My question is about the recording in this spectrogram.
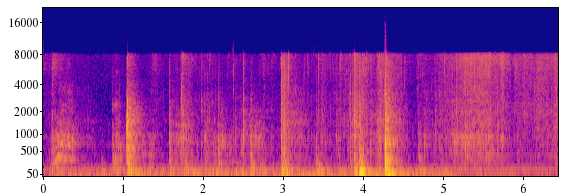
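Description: Clear plastic shrink wrap being picked at, torn and peeled off a long cardboard diamond-painting kit box: crinkling and crackling plastic, with two sharp knocks about four seconds in that are the loudest sounds.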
